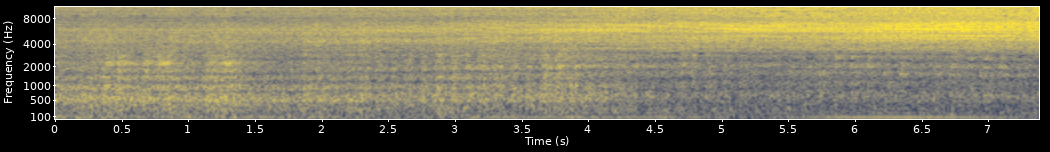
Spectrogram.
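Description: A passing train running over the track, its rolling rumble easing after about three seconds and leaving a steady low engine hum.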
